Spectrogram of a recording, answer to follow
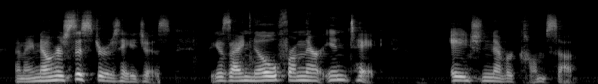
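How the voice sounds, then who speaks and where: An unremarkable speaking voice from a woman with an American accent, fairly low in pitch, at a moderate pace, with ordinary pitch variation and big swings in loudness. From California. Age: 50s. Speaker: life coach and healer. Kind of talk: live show chat.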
